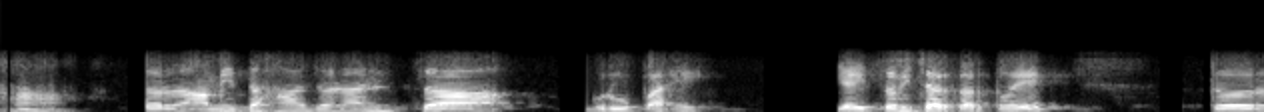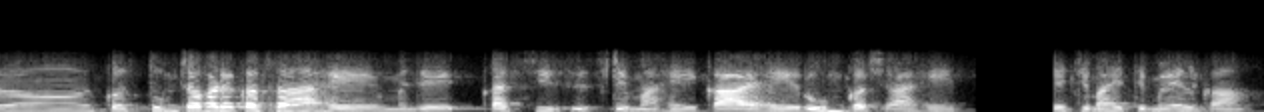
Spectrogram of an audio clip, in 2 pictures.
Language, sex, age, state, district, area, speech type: Marathi, female, 45-60, Maharashtra, Nashik, urban, conversation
